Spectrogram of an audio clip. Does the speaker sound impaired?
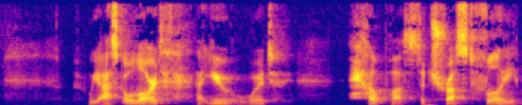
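No.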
